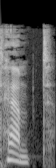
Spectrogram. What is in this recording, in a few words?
"tempt", us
